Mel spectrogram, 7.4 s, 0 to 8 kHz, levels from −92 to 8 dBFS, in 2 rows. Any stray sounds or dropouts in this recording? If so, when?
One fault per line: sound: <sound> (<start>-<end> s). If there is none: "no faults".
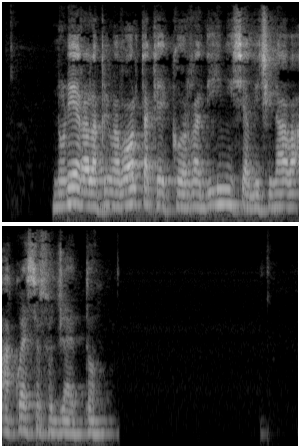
no faults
